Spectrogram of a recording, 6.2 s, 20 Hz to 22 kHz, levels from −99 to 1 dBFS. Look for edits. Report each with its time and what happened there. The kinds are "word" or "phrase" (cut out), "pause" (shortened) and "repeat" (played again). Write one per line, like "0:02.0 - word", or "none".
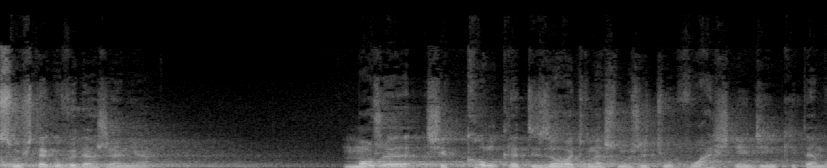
none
